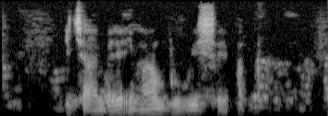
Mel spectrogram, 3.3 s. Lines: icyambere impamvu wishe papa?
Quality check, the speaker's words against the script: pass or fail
pass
